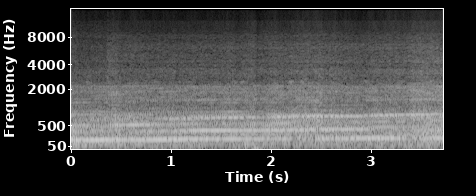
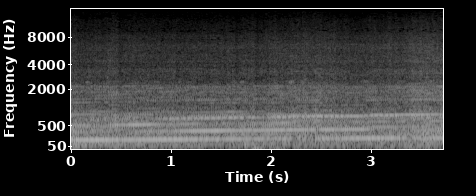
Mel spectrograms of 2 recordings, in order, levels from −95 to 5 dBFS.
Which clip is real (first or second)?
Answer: second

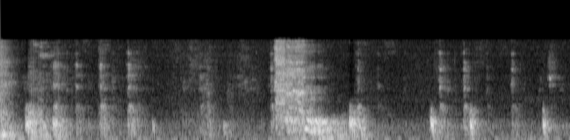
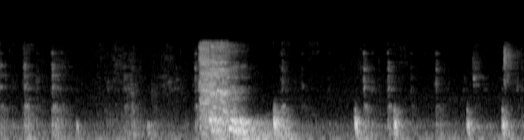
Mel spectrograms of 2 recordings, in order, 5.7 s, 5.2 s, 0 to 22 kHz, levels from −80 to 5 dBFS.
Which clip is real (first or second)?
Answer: second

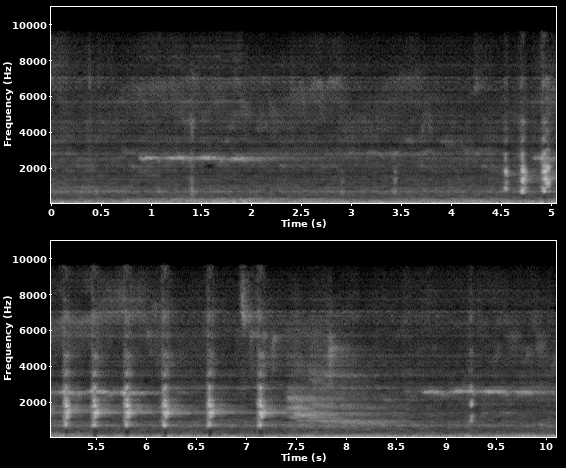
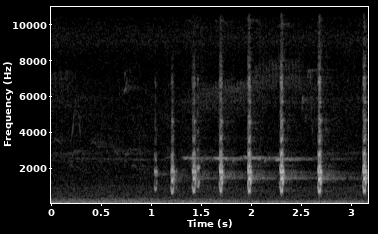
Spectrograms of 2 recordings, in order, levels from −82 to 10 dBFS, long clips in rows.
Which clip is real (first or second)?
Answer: second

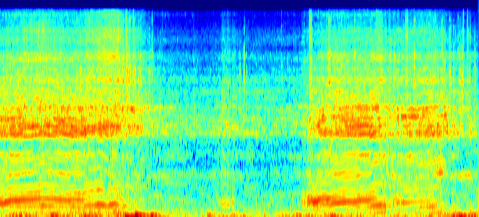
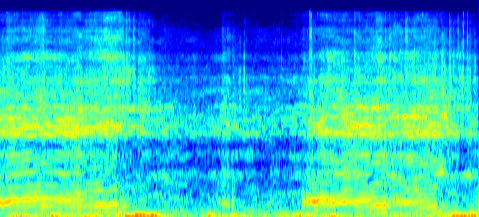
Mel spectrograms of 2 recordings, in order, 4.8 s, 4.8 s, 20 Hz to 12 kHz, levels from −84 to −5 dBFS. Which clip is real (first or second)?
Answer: first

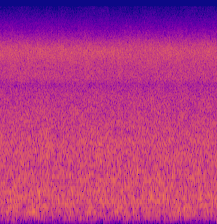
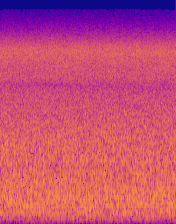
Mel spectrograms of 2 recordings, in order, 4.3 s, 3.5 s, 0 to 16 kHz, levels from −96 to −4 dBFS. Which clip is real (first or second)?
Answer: second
